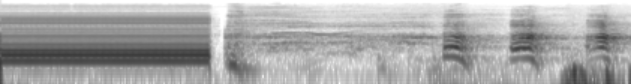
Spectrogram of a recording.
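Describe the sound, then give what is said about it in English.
A loud, harsh electronic buzzer sounds once as a flat, rasping tone for under a second and stops abruptly. Faint voices and laughter follow. “Why you beeping me?”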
